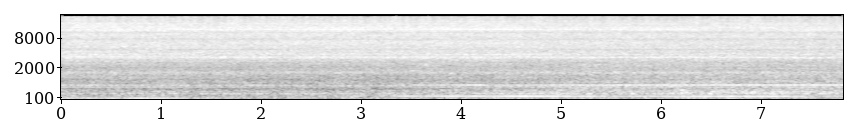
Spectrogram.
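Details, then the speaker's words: Haas VF4 spindle running after a tool change: steady hum with a thin constant whine coming in partway, from two pins contacting each other. Disconnecting a hose stops the noise. "So the issue is that when I make a tool change, those two pins are making contact to each other after a tool change, and then that's where the noise is coming from."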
